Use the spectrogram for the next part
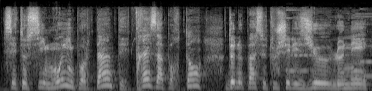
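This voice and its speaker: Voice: medium pitch, expressive, normal speed, close to an everyday voice. Patient cartoon handyman, reassuring teacher, acted. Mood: patient, instructive. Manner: reassuring, instructive, sprinkles in Spanish words. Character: kind, patient handyman teaching children about safety. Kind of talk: children's cartoon dubbing. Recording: music behind the voice.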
